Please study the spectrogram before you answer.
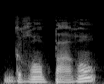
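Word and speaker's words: grands: with the the grandparents remember you don't pronounce this final s here Grand Okay so grandfather remember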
